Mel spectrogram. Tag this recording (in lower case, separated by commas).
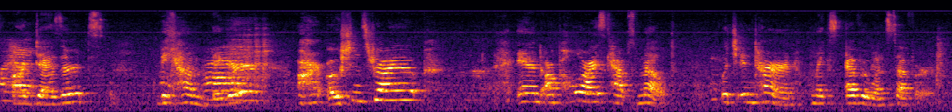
kid speaking, female speech, monologue, speech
